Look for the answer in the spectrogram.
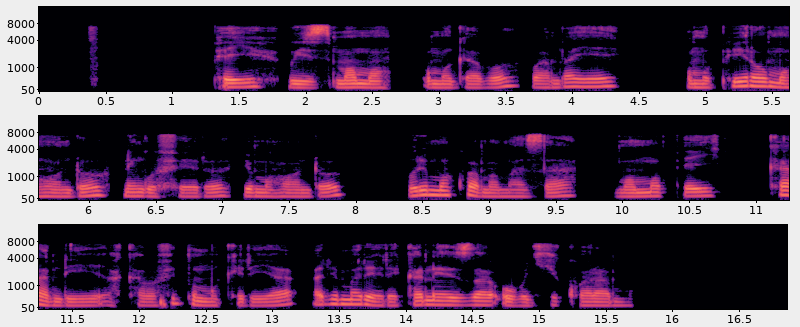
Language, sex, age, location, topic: Kinyarwanda, male, 18-24, Kigali, finance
